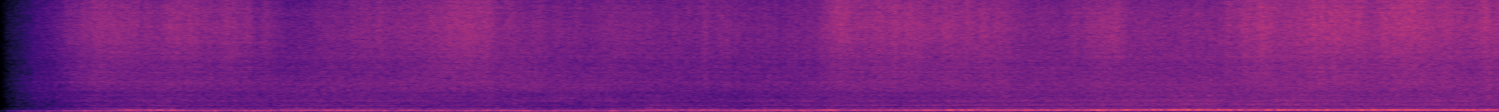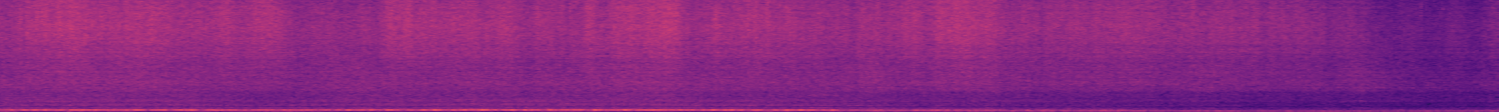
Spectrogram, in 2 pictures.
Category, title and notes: Soundscapes > Nature
Wind singing
Wind moving through electricity cables produces a howling, ghostly, and eerie effect. Field recording, taking advantage of the electric wires acting as an instrument's strings, as the wind rushes through them.
eerie, field, ghostly, haunting, howling, recording, singing, spooky, wind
